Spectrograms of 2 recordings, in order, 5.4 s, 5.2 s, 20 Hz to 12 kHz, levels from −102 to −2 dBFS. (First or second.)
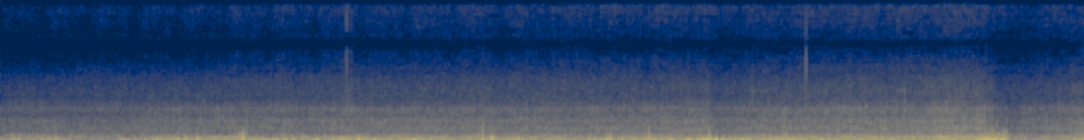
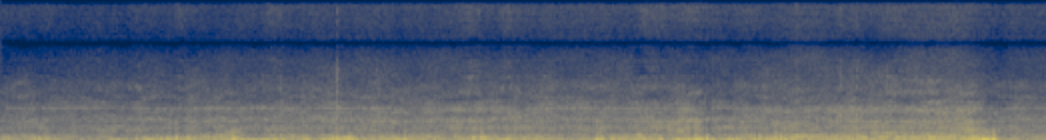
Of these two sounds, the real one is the first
